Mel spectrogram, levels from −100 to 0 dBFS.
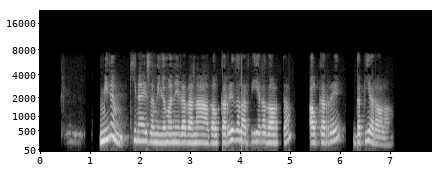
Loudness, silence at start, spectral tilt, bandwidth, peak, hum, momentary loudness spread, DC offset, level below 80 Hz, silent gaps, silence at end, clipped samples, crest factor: -22 LUFS; 0.7 s; -6.5 dB/octave; 7.4 kHz; -4 dBFS; none; 8 LU; under 0.1%; -64 dBFS; 0.91-1.18 s, 5.11-5.37 s, 6.11-6.25 s; 0.85 s; under 0.1%; 18 dB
